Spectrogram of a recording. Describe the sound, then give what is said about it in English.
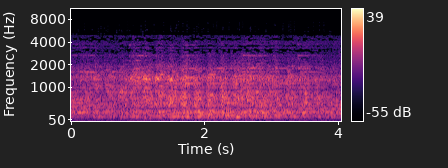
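A train rumbles steadily as it arrives, a dense, continuous roar of wheels and rail noise holding at an even loudness throughout, with no voices. “Here's the train.”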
